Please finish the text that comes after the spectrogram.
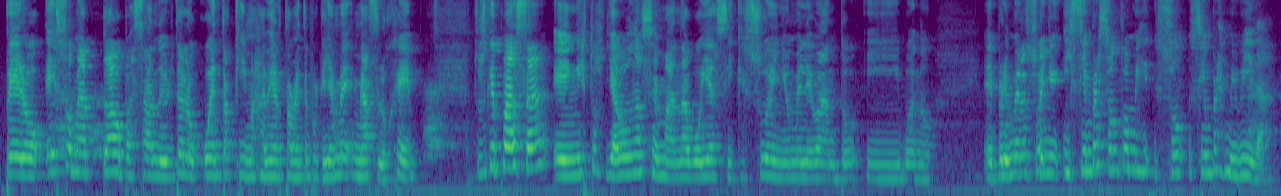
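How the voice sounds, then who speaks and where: A young woman hosting a podcast, telling a personal story in an animated way, often breaking off and restarting and quoting her own thoughts. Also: mid-range voice, a little fast. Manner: animated, self-interrupting, restarts and quotes herself. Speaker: podcast host. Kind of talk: casual storytelling monologue.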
